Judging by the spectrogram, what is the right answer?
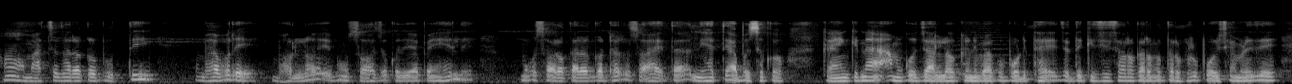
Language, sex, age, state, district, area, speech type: Odia, female, 45-60, Odisha, Jajpur, rural, spontaneous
